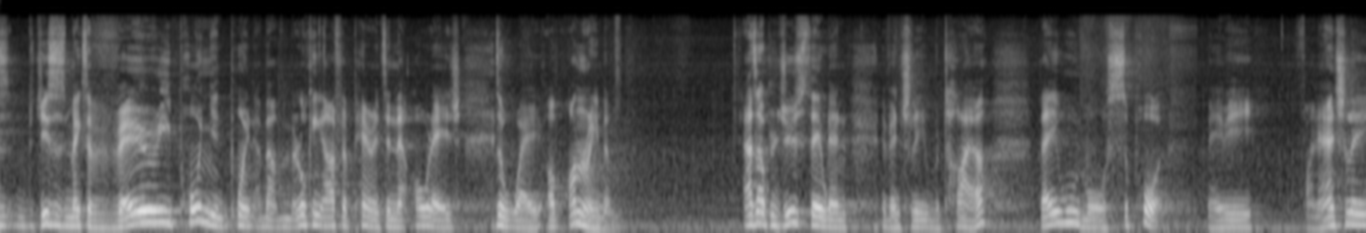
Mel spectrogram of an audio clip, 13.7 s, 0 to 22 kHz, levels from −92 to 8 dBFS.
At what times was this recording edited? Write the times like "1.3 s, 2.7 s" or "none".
5.0 s, 7.7 s, 8.3 s, 10.8 s, 12.0 s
